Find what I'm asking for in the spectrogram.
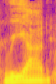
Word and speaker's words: Riyadh: And some fan tweets out, I don't know if I'm pronouncing it right, is it Riyadh? Is that how you pronounce their city? – Riyadh. – Okay, so Riyadh. Right.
